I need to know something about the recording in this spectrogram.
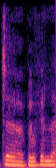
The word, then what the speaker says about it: d'Urberville: "I know no name of Durbfield, but there is the name of d'Urberville at the Herons," said the second. "That's it!" cried Clare, pleased to think that she had reverted to the real pronunciation.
